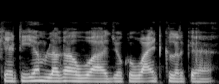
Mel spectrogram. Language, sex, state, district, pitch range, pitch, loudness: Hindi, male, Jharkhand, Garhwa, 140-155 Hz, 145 Hz, -17 LUFS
